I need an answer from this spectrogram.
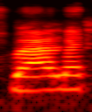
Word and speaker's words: valet: Like you said as valet, ma'am. So the T is silent Valet.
